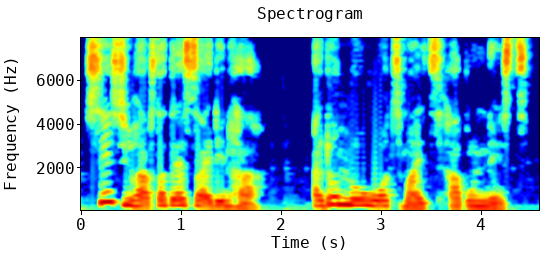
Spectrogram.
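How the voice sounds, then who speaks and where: A huffy, defensive village wife from a folktale, voiced by a woman storyteller. Her speech is slow and high, resentful at every turn. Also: lively intonation, warm tone, no room sound, soft background music. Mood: huffy resentment.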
